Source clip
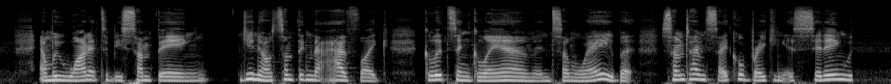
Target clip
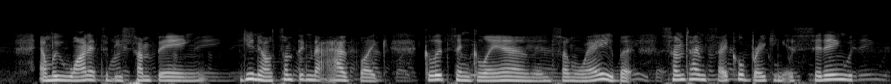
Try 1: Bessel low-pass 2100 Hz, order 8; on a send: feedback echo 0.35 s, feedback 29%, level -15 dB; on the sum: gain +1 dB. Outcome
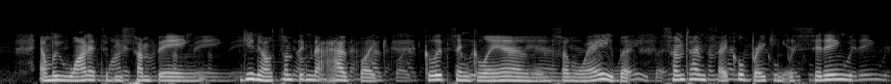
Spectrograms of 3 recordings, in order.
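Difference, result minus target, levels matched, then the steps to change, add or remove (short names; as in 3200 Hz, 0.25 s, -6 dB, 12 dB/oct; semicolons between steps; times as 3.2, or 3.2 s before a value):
echo-to-direct +6.5 dB
change: feedback echo 0.35 s, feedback 29%, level -21.5 dB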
